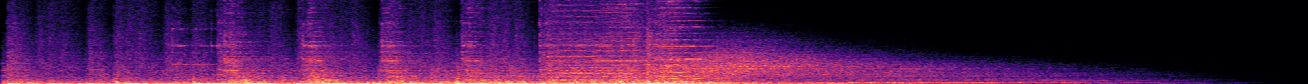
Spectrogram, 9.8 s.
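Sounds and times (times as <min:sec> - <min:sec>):
music sting: 0:00.0 - 0:09.2.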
